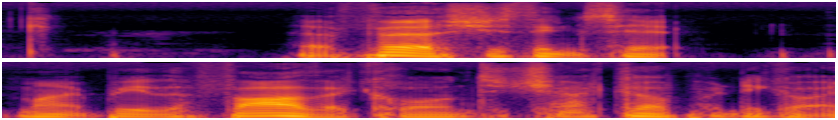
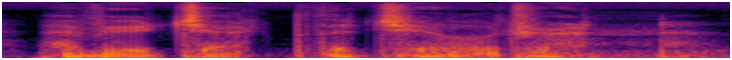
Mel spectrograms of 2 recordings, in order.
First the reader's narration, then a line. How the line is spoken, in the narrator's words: a man on the line who says in a chilling voice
